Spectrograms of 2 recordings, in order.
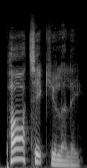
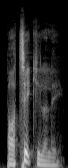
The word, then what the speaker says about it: particularly: But if you are listening along, we're going to go for par, P-A-R, par, tick, like you tick a box, you, as in me and you, and lully. Whatever way that works for you. Particularly.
